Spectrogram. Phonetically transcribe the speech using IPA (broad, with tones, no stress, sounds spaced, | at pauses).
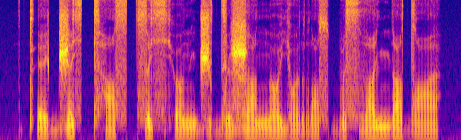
tʼ ɛ˨ d͡ʒ a˦ sʲ tʰ a˨ sˤ t͡s ə˨ sʲ ʔ ɔ˨ n d͡ʒ ə˨ d ɛ˨ ʐ ɑ˦˨ n ɔ˦˨ j ɔ˨ r ɔ˨ sˤ b u˨ sʲ ðˤ ɛ˦ lʲ nʲ u˦ dˤ a˦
